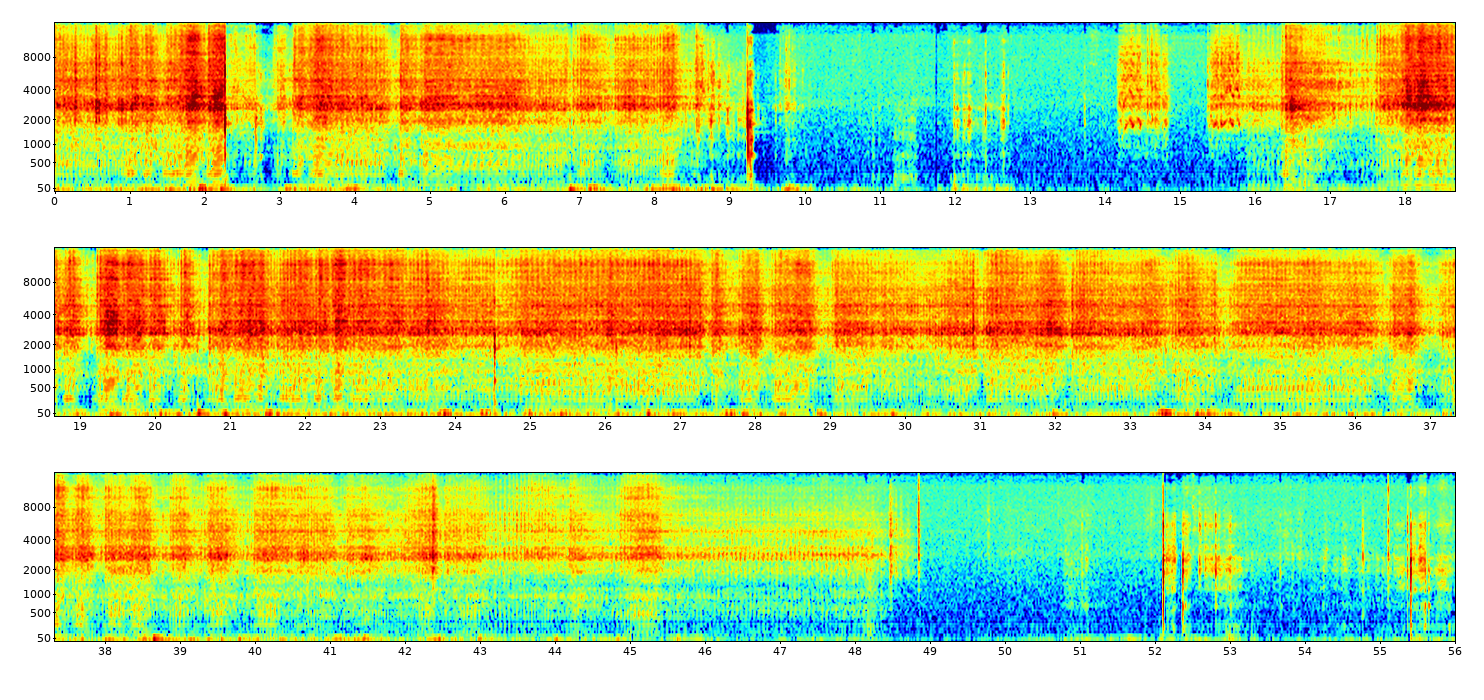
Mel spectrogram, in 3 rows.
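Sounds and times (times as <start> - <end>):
off-road vehicle engine revving: 0.0 - 9.0, 14.2 - 48.5
noisy rattle: 0.0 - 9.9, 14.2 - 48.8.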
